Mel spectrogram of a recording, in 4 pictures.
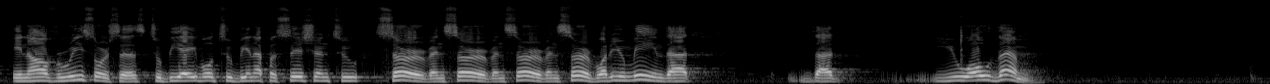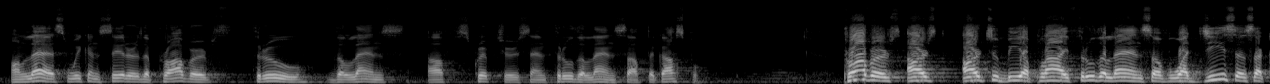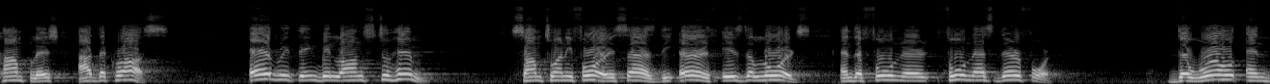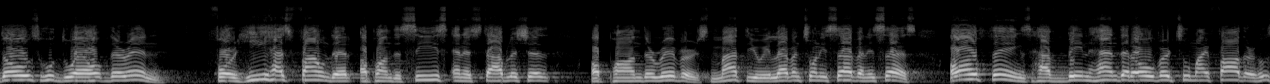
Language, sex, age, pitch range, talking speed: English, male, 30-49, 150-195 Hz, 130 wpm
